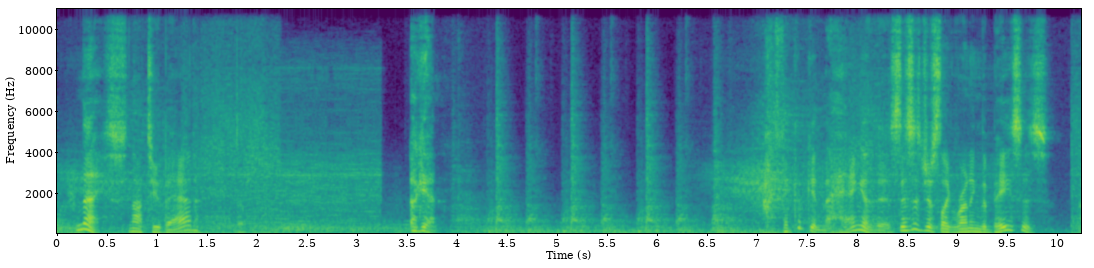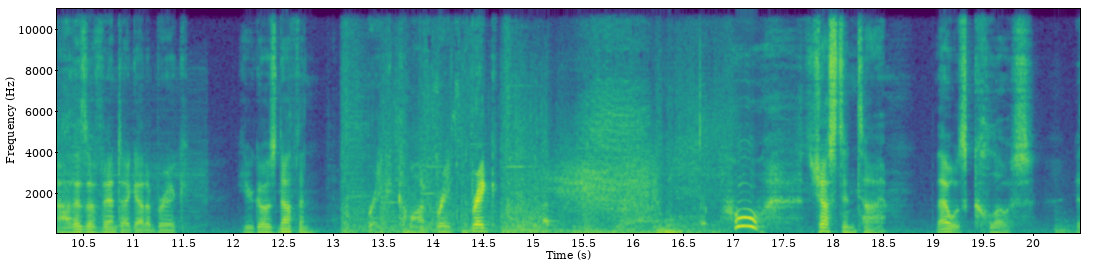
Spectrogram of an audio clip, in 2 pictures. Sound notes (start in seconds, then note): 0.0 powerful zap; 2.8 footsteps; 6.4 powerful zap; 12.4 repeated banging; 15.4 powerful zap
